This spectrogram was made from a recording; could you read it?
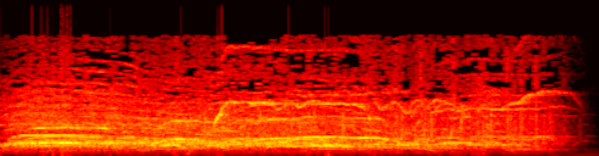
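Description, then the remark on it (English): A crowd cheers loudly and steadily for about five seconds, a dense wash of many overlapping voices with whoops and shouts, before fading out quickly at the end. “And but we do have, as you saw, that wild and crazy crowd.”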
